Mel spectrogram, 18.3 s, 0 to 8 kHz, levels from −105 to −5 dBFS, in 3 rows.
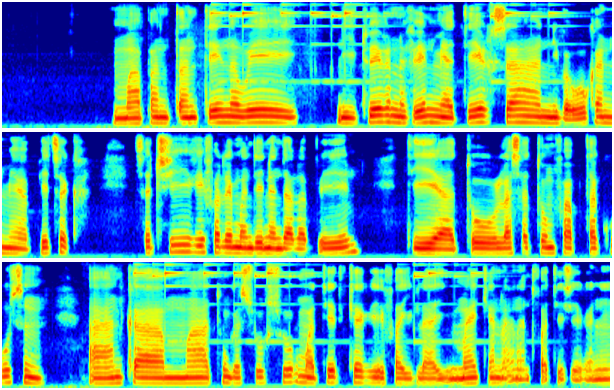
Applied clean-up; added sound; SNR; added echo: none; Bell; 18 dB; none.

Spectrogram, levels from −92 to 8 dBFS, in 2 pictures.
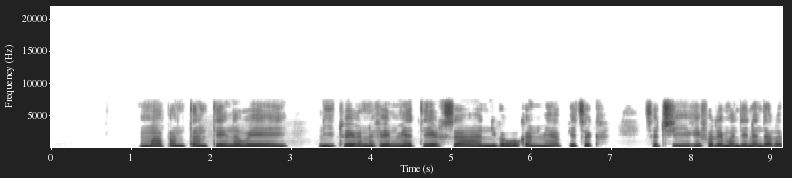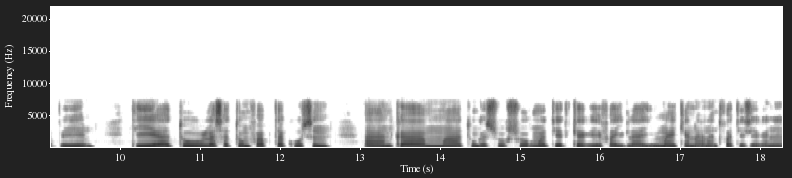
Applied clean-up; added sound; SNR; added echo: none; none; none; none.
